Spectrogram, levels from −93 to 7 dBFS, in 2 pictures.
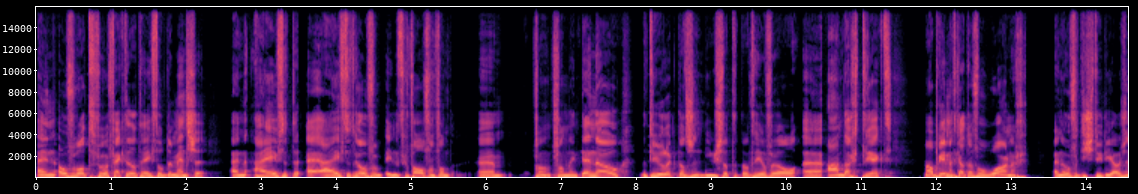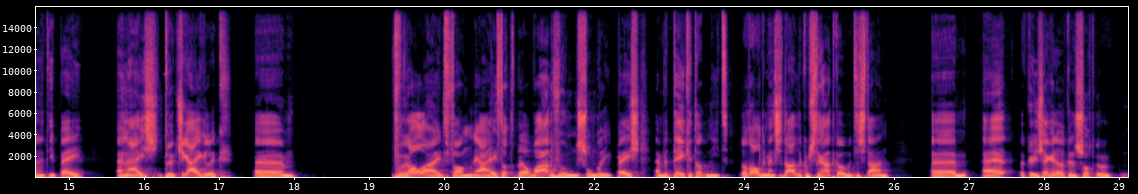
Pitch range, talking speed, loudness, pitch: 105-135 Hz, 200 wpm, -20 LUFS, 120 Hz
